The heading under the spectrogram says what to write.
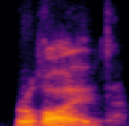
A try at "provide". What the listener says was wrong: Provide, exactly. So be careful.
